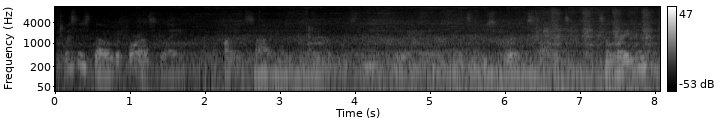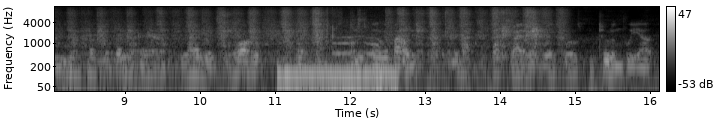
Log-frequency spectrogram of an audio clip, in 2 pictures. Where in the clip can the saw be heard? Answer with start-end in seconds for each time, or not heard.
6.2-14.9.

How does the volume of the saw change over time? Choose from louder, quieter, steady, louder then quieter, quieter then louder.
louder.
